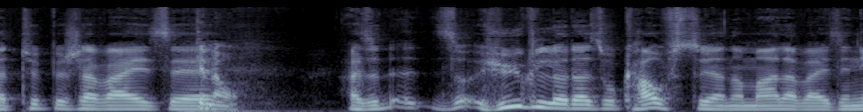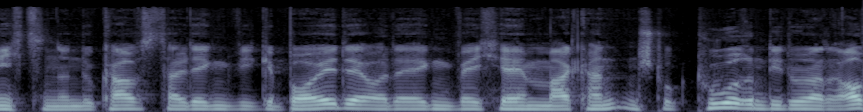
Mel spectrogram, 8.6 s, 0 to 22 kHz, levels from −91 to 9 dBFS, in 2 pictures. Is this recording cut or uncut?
uncut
